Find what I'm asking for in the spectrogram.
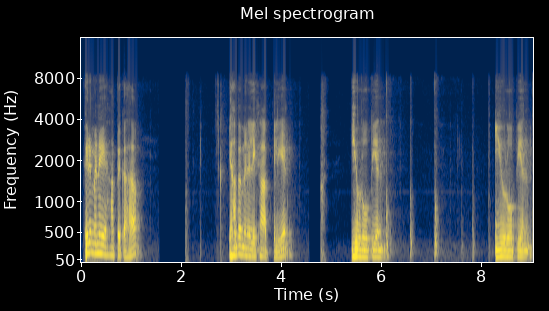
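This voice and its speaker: A man's voice: lowish voice, animated, moderate pace, pauses often, muffled recording, a little hiss or hum. A man teaching English grammar in Hindi, explaining step by step and calling his students "my brother". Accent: Indian English. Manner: asks students rhetorical questions. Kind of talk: online class lecture in Hindi.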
